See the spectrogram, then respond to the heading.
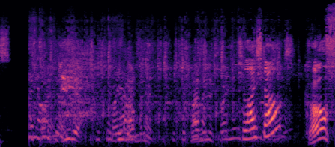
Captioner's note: reporters clamour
